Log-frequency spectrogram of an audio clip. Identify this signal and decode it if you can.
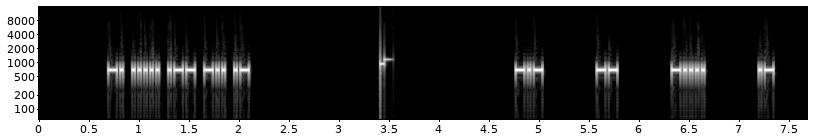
Morse code, heard as a keyed tone, about 40 wpm, spaced as for 22 wpm, 700 Hz. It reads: N5WDA KM6A
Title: USA Call Signs - 6x Character Spacing - 40wpm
